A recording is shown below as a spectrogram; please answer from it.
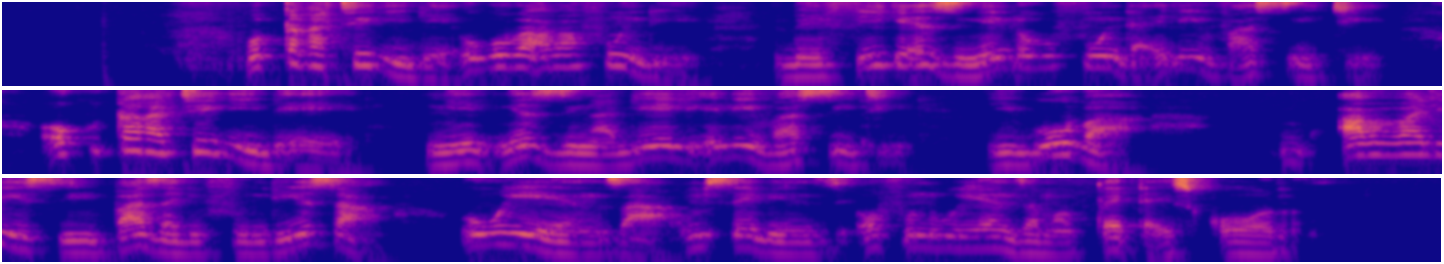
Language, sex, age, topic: North Ndebele, male, 18-24, education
